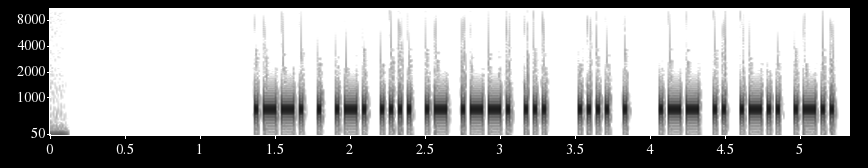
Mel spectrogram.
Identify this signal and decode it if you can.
Morse code, heard as a keyed tone, about 40 wpm, 700 Hz. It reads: PERHAPS HE WILL
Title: Sentences from Top 1000 Words - Review Part 4 - 40wpm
